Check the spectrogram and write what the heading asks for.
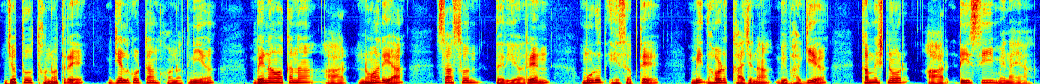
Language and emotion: Santali, neutral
